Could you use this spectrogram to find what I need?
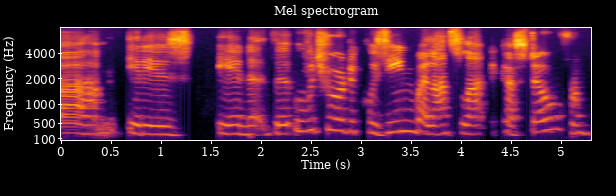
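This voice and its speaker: A woman at a fairly slow pace, ordinary pitch variation, quiet background. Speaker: historical cooking class teacher. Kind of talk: lecture. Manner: halting, many ums. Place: kitchen. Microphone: webcam.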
